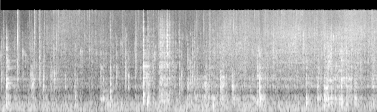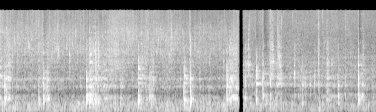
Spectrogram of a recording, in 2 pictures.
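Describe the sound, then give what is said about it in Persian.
Onions fry in oil in a hot pan over high heat with a steady, dense, crackling hiss, broken by frequent scraping strokes as they are stirred. No one speaks. “خب آتیش تیزه، آلی هم میندازم پیازه که باز ترخ همه دارم.”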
